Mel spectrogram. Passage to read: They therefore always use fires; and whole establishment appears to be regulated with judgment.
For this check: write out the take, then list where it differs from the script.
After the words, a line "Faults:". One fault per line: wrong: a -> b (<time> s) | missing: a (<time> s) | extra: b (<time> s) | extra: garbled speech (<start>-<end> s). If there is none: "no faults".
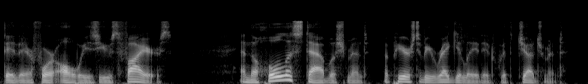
They therefore always use fires; and the whole establishment appears to be regulated with judgment.
Faults:
extra: the (2.5 s)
